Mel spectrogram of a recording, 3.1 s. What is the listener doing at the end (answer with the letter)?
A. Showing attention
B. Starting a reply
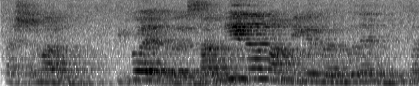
A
